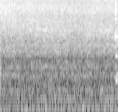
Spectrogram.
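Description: Chicken and vegetables fry steadily in a pan for chicken egg fried rice, giving a dense, continuous sizzle with stirring noises throughout, close and even in loudness.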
